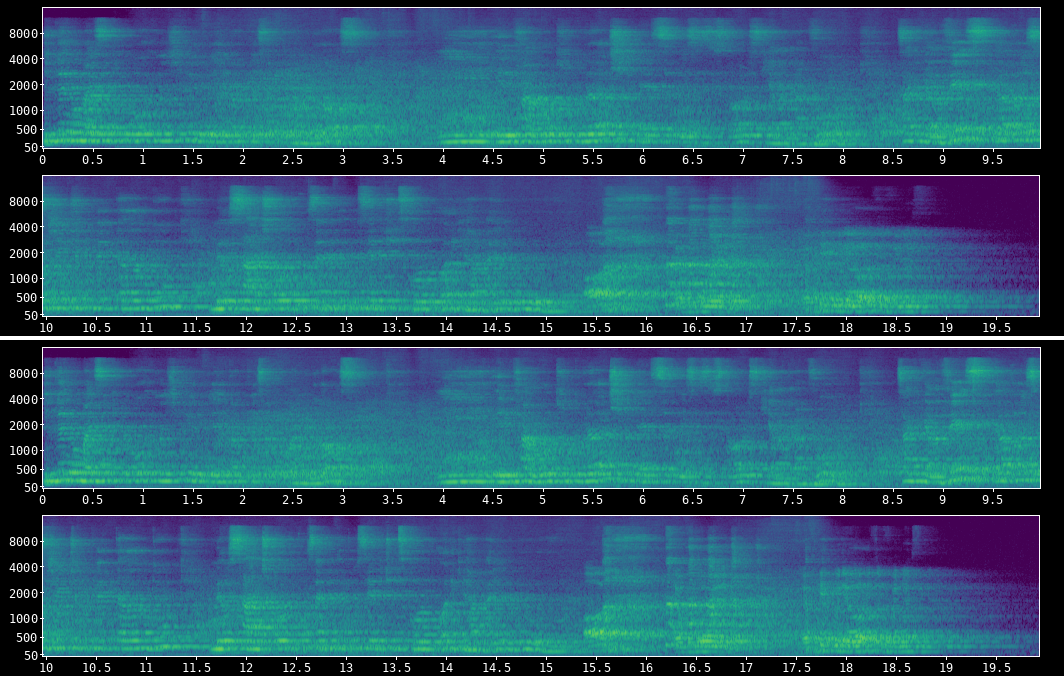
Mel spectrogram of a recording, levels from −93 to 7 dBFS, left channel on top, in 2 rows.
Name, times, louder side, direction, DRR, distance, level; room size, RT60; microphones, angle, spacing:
voice 1, 0.0-15.2 15.6-17.0 17.6-17.8, right 1 dB, 20° right, -5 dB, 0.4 m, -26 dB
sound 1, 0.7-17.7, equal, 25° left, 1.0 m, -36 dB
voice 2, 15.4-16.0 16.3-16.9 17.5-18.8, right 2 dB, 60° right, -2 dB, 0.6 m, -24 dB
3.7 x 3.6 x 3.5 m, 2.6 s
head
